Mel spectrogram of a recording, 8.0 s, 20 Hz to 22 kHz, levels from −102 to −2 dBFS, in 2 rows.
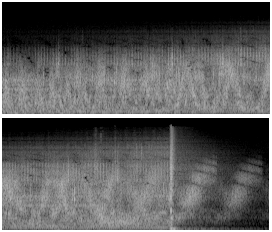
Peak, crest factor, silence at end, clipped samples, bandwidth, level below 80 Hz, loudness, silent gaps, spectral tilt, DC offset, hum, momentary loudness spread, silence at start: -10 dBFS; 24 dB; 0.15 s; under 0.1%; 16 kHz; -58 dBFS; -33 LUFS; none; -2.5 dB/octave; under 0.1%; none; 8 LU; 0 s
